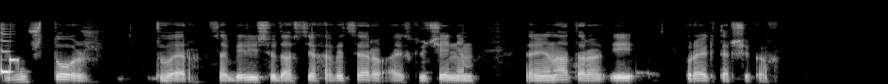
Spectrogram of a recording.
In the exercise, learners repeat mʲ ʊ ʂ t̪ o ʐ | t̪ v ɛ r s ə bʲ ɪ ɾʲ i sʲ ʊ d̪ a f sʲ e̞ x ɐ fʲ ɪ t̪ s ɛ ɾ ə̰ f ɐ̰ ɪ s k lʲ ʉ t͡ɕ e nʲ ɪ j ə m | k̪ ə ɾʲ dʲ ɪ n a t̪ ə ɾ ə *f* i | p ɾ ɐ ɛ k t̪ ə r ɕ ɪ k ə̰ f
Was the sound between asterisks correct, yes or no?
yes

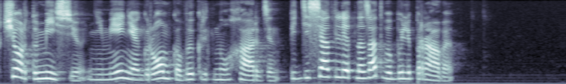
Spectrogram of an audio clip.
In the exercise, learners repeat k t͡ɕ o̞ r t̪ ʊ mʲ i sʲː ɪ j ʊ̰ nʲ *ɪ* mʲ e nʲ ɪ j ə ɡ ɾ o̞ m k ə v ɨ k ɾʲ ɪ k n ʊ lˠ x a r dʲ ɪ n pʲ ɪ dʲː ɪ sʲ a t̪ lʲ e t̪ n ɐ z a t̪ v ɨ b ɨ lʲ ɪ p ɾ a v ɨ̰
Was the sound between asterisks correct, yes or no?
yes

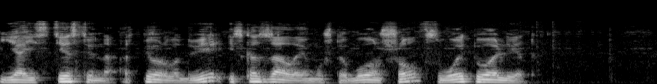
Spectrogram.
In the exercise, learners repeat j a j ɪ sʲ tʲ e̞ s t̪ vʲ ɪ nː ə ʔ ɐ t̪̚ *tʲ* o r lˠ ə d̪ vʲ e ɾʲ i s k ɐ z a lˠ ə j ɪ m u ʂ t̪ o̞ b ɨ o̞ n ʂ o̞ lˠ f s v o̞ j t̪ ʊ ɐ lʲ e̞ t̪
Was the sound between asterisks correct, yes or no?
no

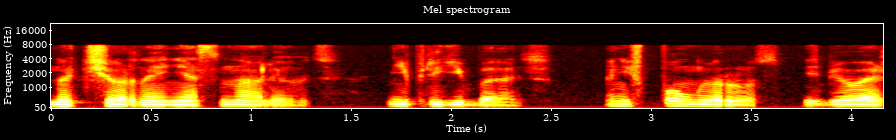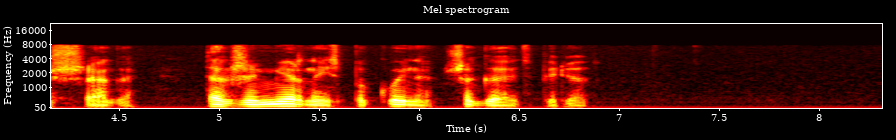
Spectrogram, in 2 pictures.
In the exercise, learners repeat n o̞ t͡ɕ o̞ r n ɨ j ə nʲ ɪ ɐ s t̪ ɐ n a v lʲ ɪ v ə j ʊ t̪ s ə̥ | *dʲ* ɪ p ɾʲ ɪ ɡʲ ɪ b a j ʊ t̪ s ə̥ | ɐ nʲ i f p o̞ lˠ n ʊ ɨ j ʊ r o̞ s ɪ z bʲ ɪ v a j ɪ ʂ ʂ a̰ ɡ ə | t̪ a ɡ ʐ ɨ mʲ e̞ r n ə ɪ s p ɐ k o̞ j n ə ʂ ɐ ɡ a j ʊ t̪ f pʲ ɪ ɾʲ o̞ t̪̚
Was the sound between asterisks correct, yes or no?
no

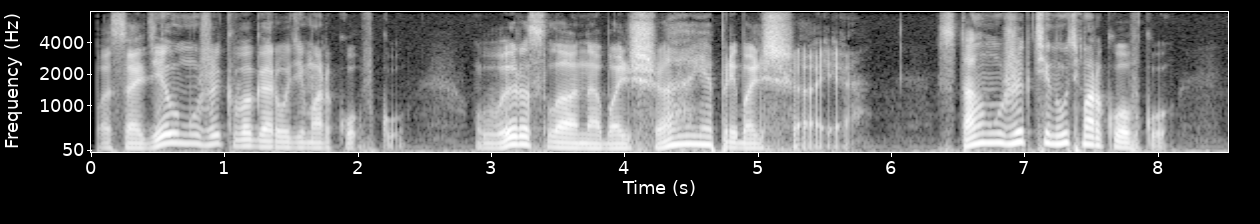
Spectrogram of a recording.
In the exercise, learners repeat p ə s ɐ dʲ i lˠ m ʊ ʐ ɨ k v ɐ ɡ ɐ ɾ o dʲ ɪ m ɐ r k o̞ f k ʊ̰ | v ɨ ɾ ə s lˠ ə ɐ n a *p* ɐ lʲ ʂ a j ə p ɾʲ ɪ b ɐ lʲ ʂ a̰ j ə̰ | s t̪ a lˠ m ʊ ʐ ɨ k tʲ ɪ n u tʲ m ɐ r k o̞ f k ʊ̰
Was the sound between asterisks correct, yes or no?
no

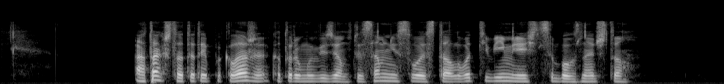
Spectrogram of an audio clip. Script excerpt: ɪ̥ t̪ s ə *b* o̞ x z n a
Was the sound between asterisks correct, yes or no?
yes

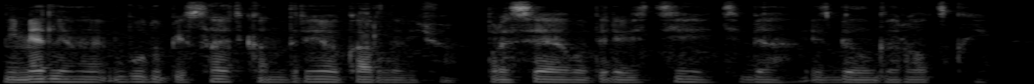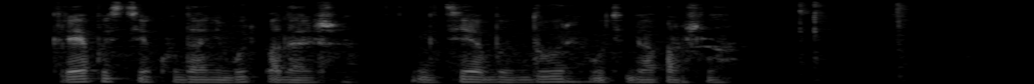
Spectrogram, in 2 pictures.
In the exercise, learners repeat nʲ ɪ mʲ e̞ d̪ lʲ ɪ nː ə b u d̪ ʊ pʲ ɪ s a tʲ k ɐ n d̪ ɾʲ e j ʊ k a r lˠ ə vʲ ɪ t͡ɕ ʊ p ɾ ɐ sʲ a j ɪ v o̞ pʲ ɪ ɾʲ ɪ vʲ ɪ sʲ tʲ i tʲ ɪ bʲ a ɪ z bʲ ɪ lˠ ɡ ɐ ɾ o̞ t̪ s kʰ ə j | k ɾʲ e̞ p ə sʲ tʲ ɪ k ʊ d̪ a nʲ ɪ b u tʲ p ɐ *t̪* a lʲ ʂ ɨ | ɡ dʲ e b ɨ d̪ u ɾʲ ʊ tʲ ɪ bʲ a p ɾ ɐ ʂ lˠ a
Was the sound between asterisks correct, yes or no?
no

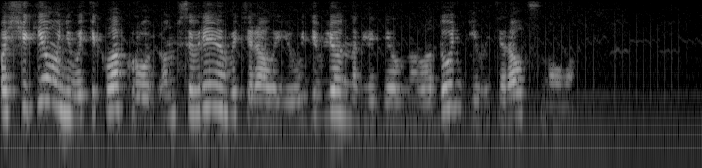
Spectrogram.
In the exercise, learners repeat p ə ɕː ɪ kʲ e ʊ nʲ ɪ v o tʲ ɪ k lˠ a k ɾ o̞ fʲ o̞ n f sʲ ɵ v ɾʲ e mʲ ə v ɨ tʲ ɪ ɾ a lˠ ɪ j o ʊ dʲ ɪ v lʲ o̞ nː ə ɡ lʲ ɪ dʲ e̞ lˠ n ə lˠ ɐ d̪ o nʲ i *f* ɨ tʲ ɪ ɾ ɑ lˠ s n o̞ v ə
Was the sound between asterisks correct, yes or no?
no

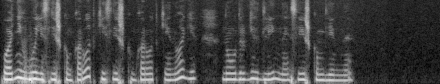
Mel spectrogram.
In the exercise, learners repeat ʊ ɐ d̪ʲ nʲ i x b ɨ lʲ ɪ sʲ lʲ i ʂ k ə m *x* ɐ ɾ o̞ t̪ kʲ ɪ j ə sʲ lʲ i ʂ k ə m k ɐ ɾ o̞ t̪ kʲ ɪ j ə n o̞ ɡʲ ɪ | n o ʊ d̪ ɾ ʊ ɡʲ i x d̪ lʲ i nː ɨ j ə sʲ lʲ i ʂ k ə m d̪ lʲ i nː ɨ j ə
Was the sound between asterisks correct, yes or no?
no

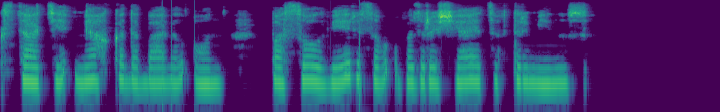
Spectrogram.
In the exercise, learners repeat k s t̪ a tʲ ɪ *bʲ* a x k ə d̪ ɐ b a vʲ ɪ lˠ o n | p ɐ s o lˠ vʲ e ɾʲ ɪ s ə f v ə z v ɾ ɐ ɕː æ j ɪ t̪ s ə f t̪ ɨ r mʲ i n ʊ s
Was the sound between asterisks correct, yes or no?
no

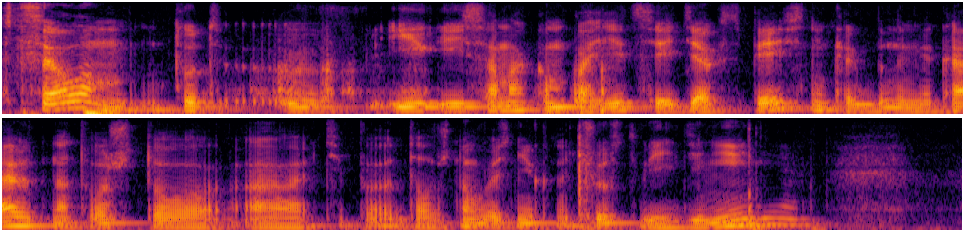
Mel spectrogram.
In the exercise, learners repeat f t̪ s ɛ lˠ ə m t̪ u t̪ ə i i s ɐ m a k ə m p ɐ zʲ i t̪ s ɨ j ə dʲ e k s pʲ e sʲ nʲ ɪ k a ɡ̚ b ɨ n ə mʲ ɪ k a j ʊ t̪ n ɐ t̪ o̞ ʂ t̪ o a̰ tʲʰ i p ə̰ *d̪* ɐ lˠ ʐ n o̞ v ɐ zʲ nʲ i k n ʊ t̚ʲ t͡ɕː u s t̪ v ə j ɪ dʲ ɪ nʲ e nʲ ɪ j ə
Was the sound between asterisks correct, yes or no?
yes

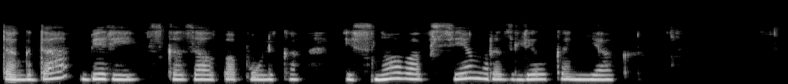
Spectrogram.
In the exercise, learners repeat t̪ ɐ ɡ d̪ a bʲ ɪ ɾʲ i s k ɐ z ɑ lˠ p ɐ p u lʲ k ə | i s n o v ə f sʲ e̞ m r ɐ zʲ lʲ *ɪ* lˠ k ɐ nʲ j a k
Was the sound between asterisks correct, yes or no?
no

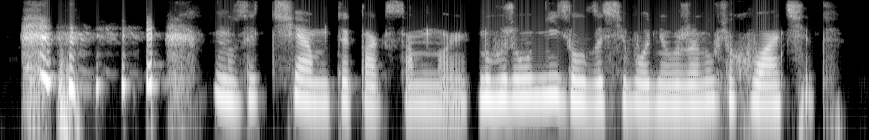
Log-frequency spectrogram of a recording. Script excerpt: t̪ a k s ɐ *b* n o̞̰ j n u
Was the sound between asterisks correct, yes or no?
no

